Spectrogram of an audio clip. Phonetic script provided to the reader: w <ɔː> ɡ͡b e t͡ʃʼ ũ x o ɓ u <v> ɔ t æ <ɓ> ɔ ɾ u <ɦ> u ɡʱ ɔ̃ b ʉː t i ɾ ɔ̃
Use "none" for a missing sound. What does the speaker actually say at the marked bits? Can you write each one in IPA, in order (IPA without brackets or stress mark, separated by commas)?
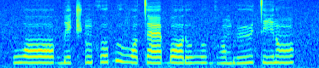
ɔː, v, ɓ, ɦ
